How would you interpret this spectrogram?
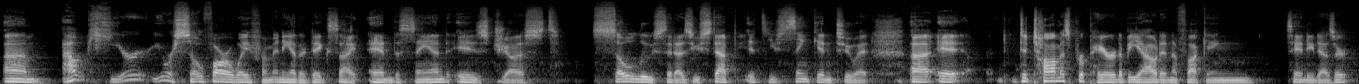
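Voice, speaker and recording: A man's voice: fairly low pitch, a little slow, a bit bright. Casual male game master, noisy background. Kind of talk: improvised tabletop game narration, casual.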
